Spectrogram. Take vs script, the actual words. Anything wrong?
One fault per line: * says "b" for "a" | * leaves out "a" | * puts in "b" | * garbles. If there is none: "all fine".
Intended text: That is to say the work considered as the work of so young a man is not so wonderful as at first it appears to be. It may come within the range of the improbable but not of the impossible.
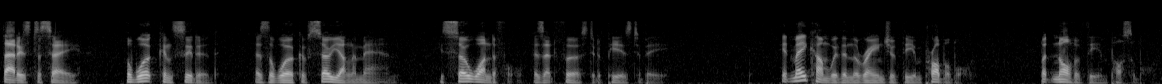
* leaves out "not"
